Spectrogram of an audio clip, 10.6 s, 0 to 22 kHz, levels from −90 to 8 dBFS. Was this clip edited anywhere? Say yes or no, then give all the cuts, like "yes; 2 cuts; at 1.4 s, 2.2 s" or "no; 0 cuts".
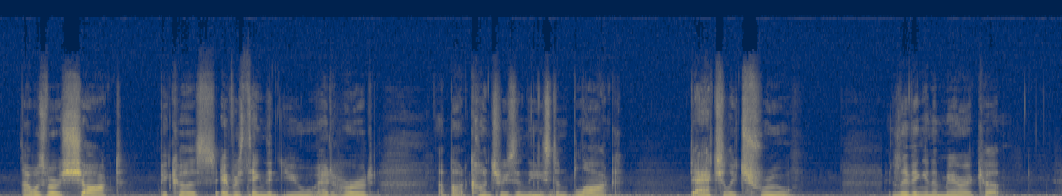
yes; 4 cuts; at 1.6 s, 4.3 s, 6.9 s, 8.8 s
